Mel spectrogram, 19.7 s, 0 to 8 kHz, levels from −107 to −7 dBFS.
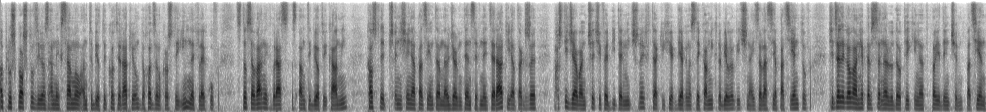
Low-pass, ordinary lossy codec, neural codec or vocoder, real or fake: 7.2 kHz; none; codec, 16 kHz in and 24 kHz out, 0.6 kbps, FocalCodec, streaming, 2048 codes; fake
